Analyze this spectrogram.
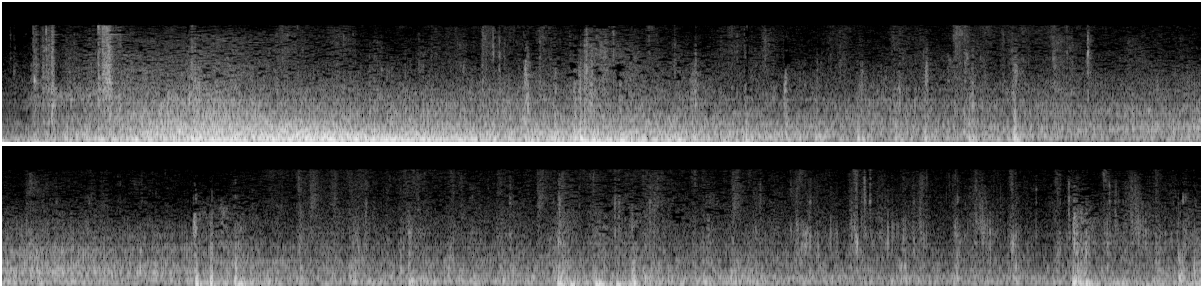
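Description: Footsteps crunch on dirt as a soldier runs.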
